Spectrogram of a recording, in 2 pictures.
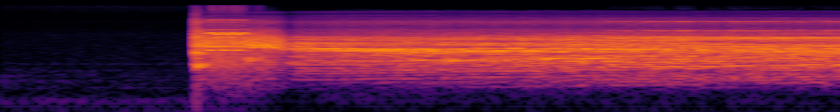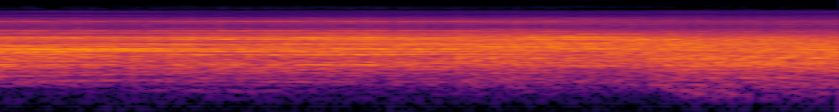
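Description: A bright, shimmering game sound effect swells and rings on steadily.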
